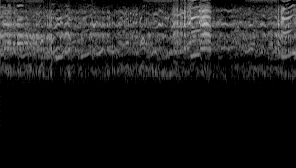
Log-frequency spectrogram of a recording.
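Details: Dense colony chorus of Sandwich terns, with black-headed gulls, Arctic and common terns as neighbours: many harsh, grating, rasping high calls overlapping continuously, with louder bursts from nearby birds, while a herring gull that stole a chick is attacked from the air.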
